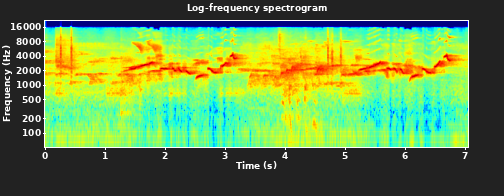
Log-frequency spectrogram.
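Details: Caged white-rumped shama offered for sale sings rich, rolling whistled phrases with upward slurs and quick twittering flourishes, repeated in a steady stream with only brief gaps.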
